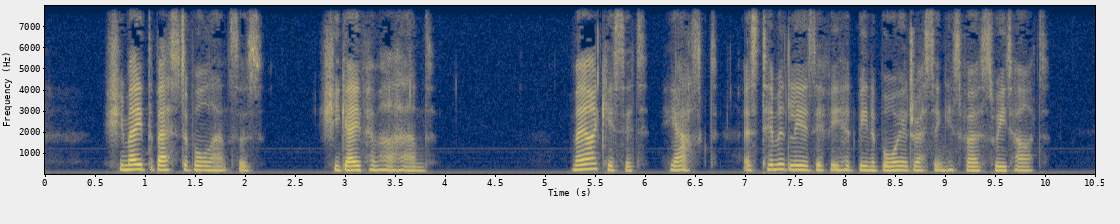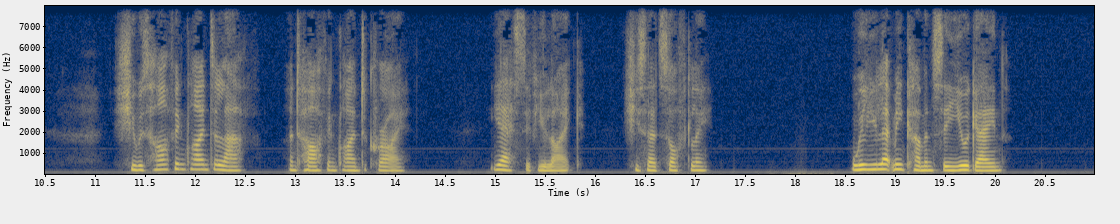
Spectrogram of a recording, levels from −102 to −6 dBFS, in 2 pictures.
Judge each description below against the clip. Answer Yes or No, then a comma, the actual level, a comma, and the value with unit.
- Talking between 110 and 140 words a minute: No, average, 165 wpm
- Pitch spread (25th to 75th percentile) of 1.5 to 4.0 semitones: Yes, narrow, 2.6 semitones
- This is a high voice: Yes, high, 195 Hz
